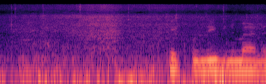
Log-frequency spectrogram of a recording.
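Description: Wood campfire burning, with wind rumbling on the microphone. A man's voice starts near the end.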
